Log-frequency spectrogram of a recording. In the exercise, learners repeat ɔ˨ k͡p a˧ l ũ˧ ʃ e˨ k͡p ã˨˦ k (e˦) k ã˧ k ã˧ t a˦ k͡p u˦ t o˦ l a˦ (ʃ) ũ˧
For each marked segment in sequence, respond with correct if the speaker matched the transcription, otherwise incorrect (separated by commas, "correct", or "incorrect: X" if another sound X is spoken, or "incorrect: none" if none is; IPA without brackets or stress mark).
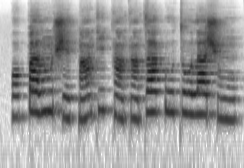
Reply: incorrect: i˦, correct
